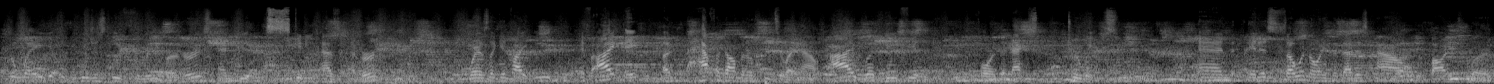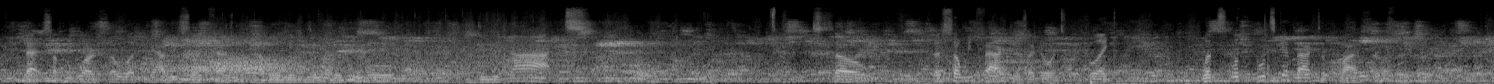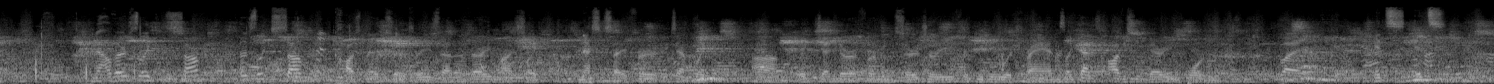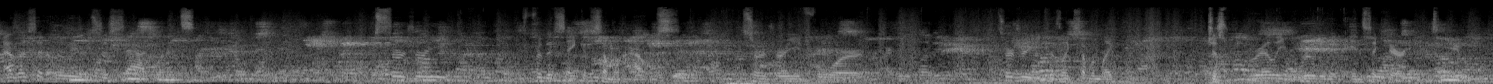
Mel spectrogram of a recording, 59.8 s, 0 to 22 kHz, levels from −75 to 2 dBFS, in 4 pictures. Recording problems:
echo of what is said; noticeable; from 24 s on; 230 ms later, 15 dB below the speech
murmuring crowd; very loud; throughout; 1 dB above the speech

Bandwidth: 15 kHz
